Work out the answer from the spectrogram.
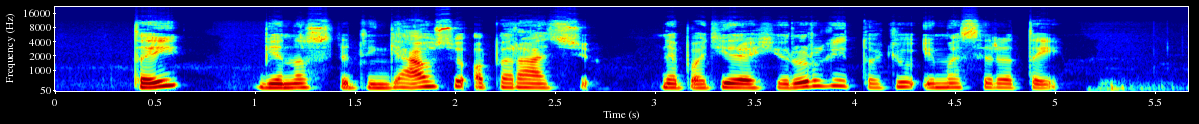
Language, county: Lithuanian, Vilnius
